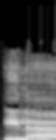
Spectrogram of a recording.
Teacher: ইলা খারা জবর আসছে, 1 আলিফ টেনে পড়তে হবে।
